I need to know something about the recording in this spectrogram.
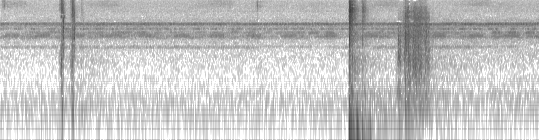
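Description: Game menu clicks tick softly.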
